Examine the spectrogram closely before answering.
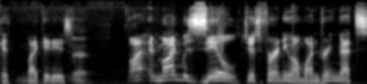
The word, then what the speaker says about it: Xil: Mine was Zil, just for anyone wondering. That's Xil. X-I-L.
